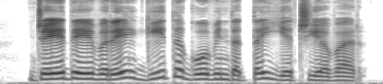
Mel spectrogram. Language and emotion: Tamil, neutral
